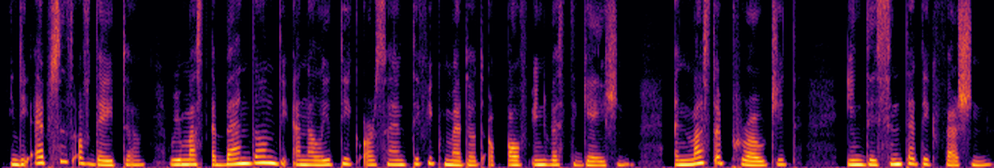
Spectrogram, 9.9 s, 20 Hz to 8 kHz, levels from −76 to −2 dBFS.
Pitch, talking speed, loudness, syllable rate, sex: 220 Hz, 140 wpm, -16 LUFS, 4.9 syllables/s, female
